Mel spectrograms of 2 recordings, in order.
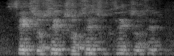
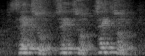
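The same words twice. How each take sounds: First: Said in the usual way. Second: Repeated higher. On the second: Shown as a demonstration. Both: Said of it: "lo repito más".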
